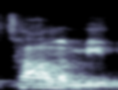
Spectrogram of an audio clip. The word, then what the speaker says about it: Ptolemy: call him ptolemy but the p is silent it's ptolemy one and this is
